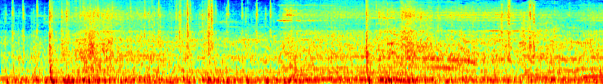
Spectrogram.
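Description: A chainsaw engine buzzes and revs.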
